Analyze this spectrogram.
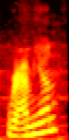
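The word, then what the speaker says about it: ramyun: It's It's basically their version of ramen. How do you spell that? R A M Y U N. Ramian. I thought you were just saying ramen wrong and I was going to make fun of you. No. Ramian.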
